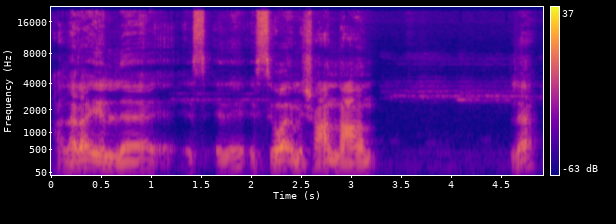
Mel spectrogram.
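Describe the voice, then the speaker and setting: A man's voice: medium pitch, a little slow, a little mellow. An older man with an Egyptian accent, rambling and teasing through a comic football rant. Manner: rambling, teasing, mock-consoling. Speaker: football fan commentator.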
